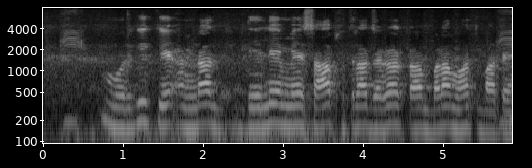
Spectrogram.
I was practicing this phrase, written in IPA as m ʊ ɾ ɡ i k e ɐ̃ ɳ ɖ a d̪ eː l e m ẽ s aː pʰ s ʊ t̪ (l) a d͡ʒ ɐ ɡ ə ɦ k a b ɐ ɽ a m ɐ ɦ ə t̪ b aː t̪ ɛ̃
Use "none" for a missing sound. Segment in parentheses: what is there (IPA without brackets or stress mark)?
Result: ɾ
